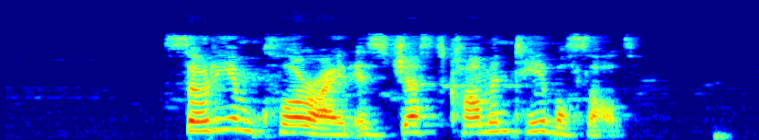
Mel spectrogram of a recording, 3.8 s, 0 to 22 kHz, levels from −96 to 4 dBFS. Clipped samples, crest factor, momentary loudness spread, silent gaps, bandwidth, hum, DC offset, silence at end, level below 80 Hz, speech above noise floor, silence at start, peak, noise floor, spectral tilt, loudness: under 0.1%; 20 dB; 11 LU; none; 8.4 kHz; none; under 0.1%; 0.7 s; -72 dBFS; 62 dB; 0.85 s; -2 dBFS; -83 dBFS; -3 dB/octave; -21 LUFS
